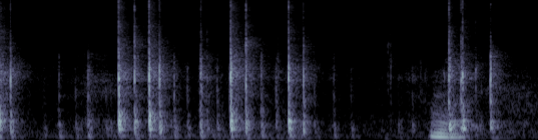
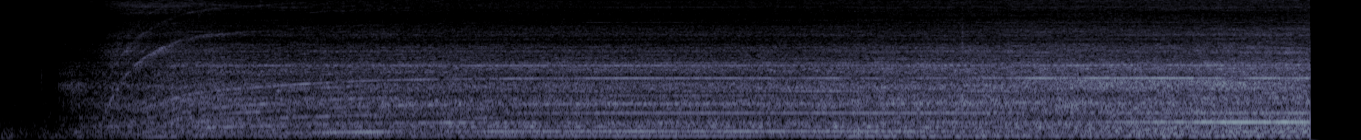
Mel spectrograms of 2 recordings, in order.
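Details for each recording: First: Robot vacuum with a non-original replacement side brush: irregular dry clicks and taps as the brush turns, rattling with play in its square socket; fixed by shimming with a square of plastic card. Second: Robot vacuum, whose noise came from a non-original brush, after fitting a plastic-card shim in the brush holder spins up and settles into a smooth, even whir with no rattling or clicking.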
